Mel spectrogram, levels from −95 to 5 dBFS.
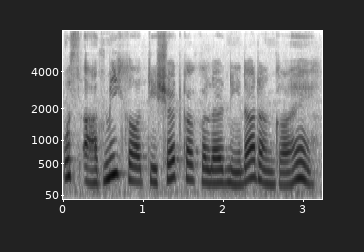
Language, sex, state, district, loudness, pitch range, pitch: Hindi, female, Arunachal Pradesh, Longding, -13 LUFS, 200-260 Hz, 225 Hz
